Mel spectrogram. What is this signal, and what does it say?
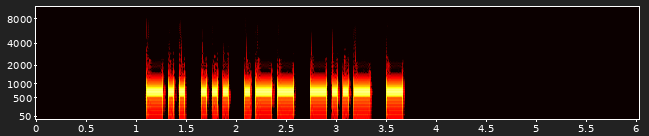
Morse code, heard as a keyed tone, about 22 wpm, 700 Hz. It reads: DSWXT
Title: Code Groups - 5 Letters - 22wpm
